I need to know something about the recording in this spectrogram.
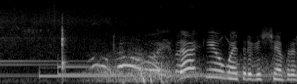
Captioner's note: tv turns on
